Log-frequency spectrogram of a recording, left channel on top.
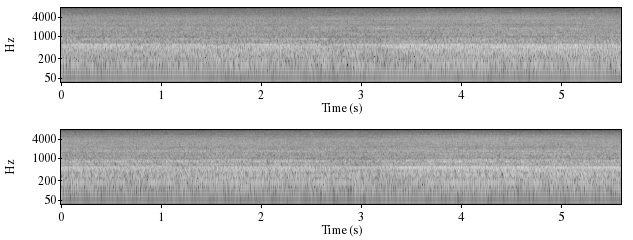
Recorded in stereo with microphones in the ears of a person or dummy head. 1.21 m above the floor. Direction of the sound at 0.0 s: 75° right (ahead or behind).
